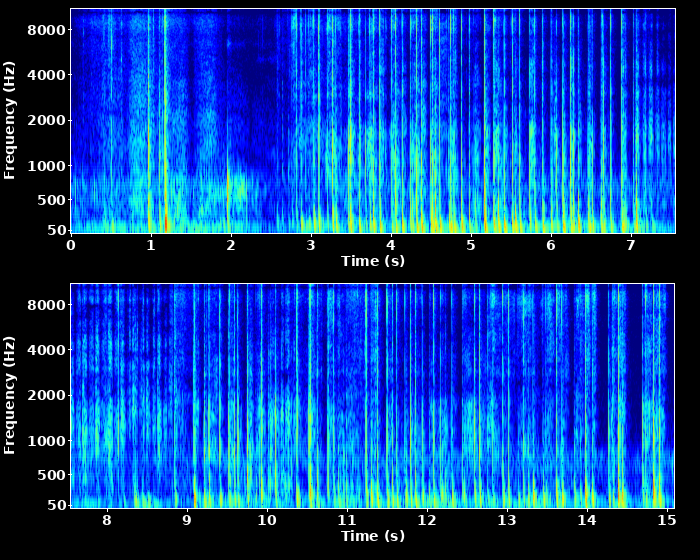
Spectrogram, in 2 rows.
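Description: Fingernails scratch the back of a glossy cardboard slipcover on a Shang-Chi 4K Blu-ray case as it is held and lifted. Sparse light scratches give way after about two and a half seconds to rapid, dense, dry scratching and tapping with a low thump underneath and a bright crackly edge. The activity dips briefly in the middle, then continues until the end.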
